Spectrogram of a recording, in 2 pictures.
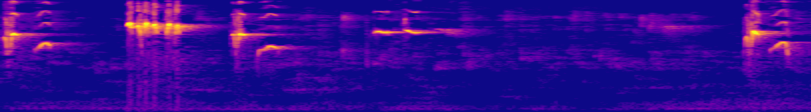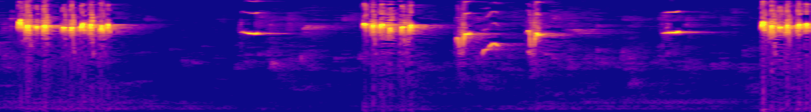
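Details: Ruby-cheeked sunbird: bursts of sharp, high chips and thin descending whistles separated by short pauses, with a low background hum.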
